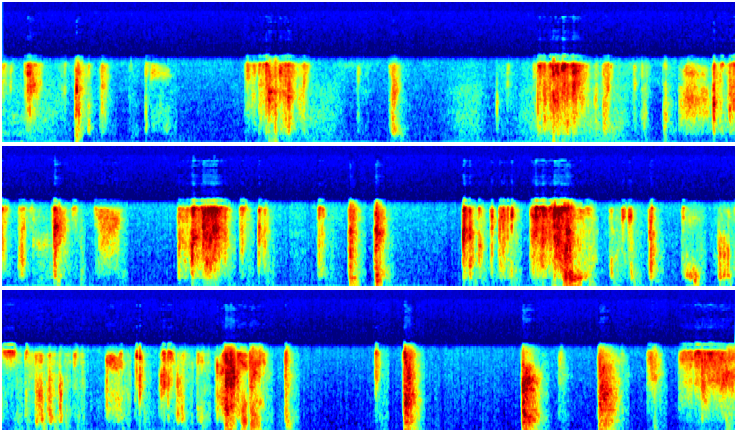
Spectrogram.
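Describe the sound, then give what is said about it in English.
Cards being shuffled and pulled for a psychic reading on finance and career: many short, crisp riffling bursts and slaps in uneven clusters, with quiet gaps between them and no talking. “Pulling the cards now on finance and career.”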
